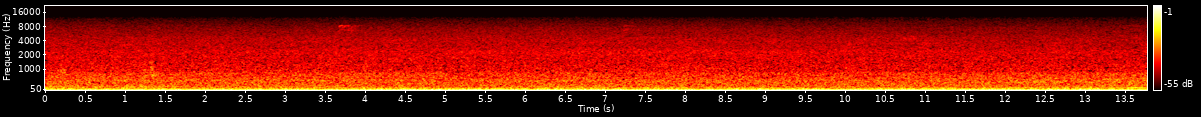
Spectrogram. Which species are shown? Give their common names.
Northern Cardinal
